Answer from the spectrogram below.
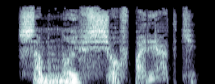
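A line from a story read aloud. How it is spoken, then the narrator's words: Whisper. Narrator (Russian): прошептал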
